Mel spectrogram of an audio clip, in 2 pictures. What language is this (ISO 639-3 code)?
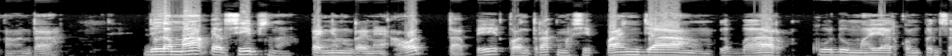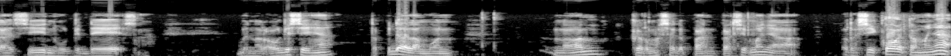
ind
